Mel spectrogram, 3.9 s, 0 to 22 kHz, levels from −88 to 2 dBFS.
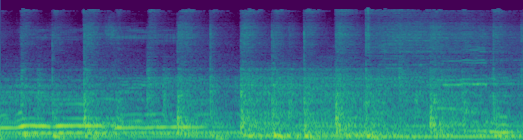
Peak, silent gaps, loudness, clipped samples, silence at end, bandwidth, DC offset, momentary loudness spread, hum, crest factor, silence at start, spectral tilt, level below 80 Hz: -2 dBFS; none; -18 LUFS; under 0.1%; 0 s; 17 kHz; under 0.1%; 5 LU; none; 14 dB; 0 s; -7 dB/octave; -34 dBFS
